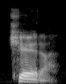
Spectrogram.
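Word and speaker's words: cera: wax which was called chera okay series series means wax Cher or cheres with a c I know I'm pronouncing it like a CH but that's exactly how it is in um in Latin okay so those those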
